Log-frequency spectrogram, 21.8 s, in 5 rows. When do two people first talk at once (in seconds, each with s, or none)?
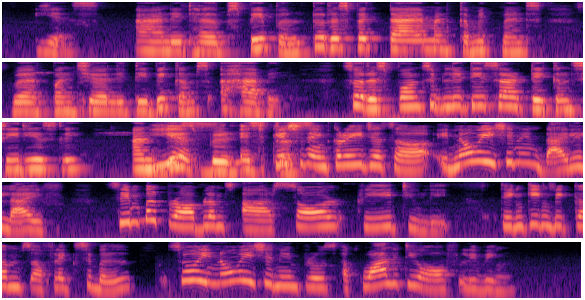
9.8 s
